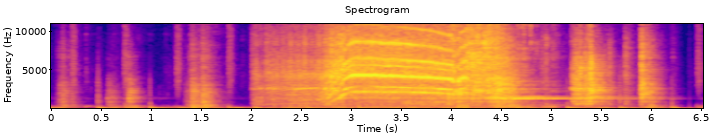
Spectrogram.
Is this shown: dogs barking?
no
